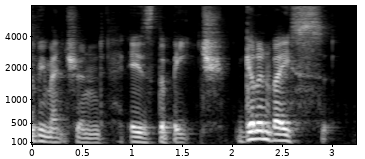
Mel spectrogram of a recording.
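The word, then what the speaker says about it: Gyllyngvase: mentioned is the beach guillen vase i believe that's how it's pronounced everyone shortens it to gilly gilly beach is a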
